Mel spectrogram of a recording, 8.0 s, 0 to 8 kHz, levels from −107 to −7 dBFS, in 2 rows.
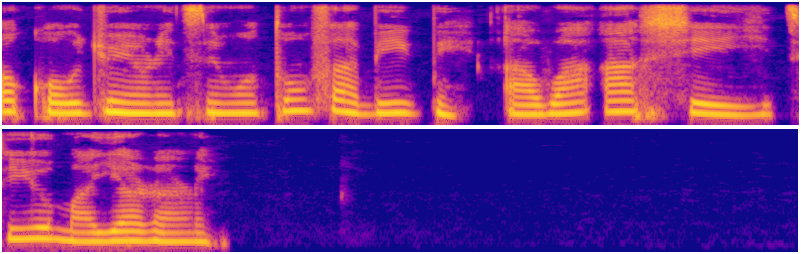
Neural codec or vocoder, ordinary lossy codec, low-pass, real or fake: none; none; 7.2 kHz; real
